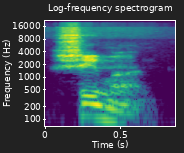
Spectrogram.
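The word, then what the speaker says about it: שמעון: Again, there is more than meets the eye with this name between the M and the N in Simon, pronounced in the modern Hebrew more like Shimon.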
